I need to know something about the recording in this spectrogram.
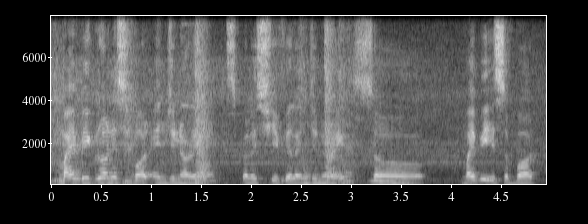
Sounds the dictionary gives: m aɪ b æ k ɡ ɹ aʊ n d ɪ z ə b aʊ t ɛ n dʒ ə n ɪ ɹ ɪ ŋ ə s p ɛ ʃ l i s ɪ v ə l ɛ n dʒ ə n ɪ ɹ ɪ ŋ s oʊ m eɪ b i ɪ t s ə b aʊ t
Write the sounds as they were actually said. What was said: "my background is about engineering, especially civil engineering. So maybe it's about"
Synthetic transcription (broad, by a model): m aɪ b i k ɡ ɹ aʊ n ɪ s ə b aʊ t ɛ n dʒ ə n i ɹ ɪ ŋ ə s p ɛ l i ʃ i f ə l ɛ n dʒ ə n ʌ ɹ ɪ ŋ s oʊ m eɪ b i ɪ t s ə b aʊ t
